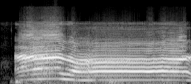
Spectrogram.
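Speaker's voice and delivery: loud sobbing cry.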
